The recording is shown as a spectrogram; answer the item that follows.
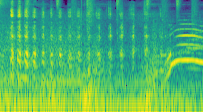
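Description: Speedboat engine and wind rumbling steadily, with a person's long high cry near the end that rises and then falls in pitch.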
